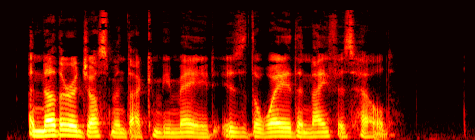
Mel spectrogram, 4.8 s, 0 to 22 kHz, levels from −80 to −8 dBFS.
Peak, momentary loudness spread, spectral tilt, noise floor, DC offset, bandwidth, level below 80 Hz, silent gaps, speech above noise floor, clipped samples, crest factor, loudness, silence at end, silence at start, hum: -2 dBFS; 13 LU; -6.5 dB/octave; -64 dBFS; under 0.1%; 16 kHz; -54 dBFS; none; 43 dB; under 0.1%; 18 dB; -21 LUFS; 0.85 s; 0.3 s; none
